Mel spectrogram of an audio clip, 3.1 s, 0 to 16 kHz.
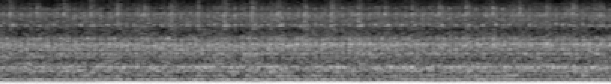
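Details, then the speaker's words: VW Gol with flashing oil light, idling at first start with a mechanical gauge fitted: fairly regular knock around three per second over the engine as oil pressure falls below 2 bar; low oil pressure. "start the car please can you hear the tcho knocking the tcho is dropping a little bit, the oil pressure here is already low"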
